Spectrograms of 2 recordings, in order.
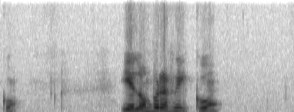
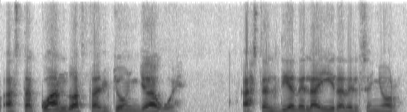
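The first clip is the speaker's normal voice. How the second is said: ordinary delivery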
